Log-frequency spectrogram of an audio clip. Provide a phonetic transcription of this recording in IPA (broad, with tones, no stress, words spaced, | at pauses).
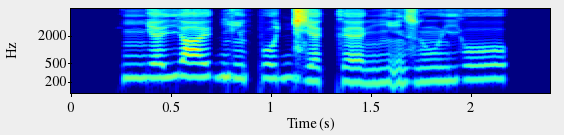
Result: ɲɛ˦ja˦ɪ̯ɡĩ˨po˦ d͡ʑɛ˨kɛ˨ ŋĩ˦˨zũ˦ jo˦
